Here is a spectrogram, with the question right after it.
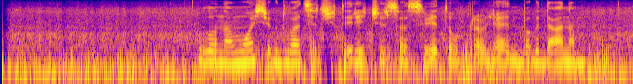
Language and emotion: Russian, neutral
